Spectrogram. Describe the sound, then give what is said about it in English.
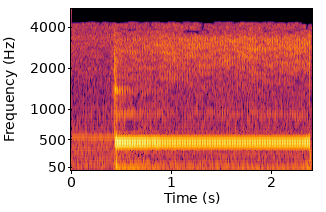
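Telephone ringback tone while calling a 7-Eleven store: a single steady mid-pitched tone lasting about two seconds, heard over a narrow, band-limited phone line. “now I'm praying that someone answers the phone at 7-Eleven”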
